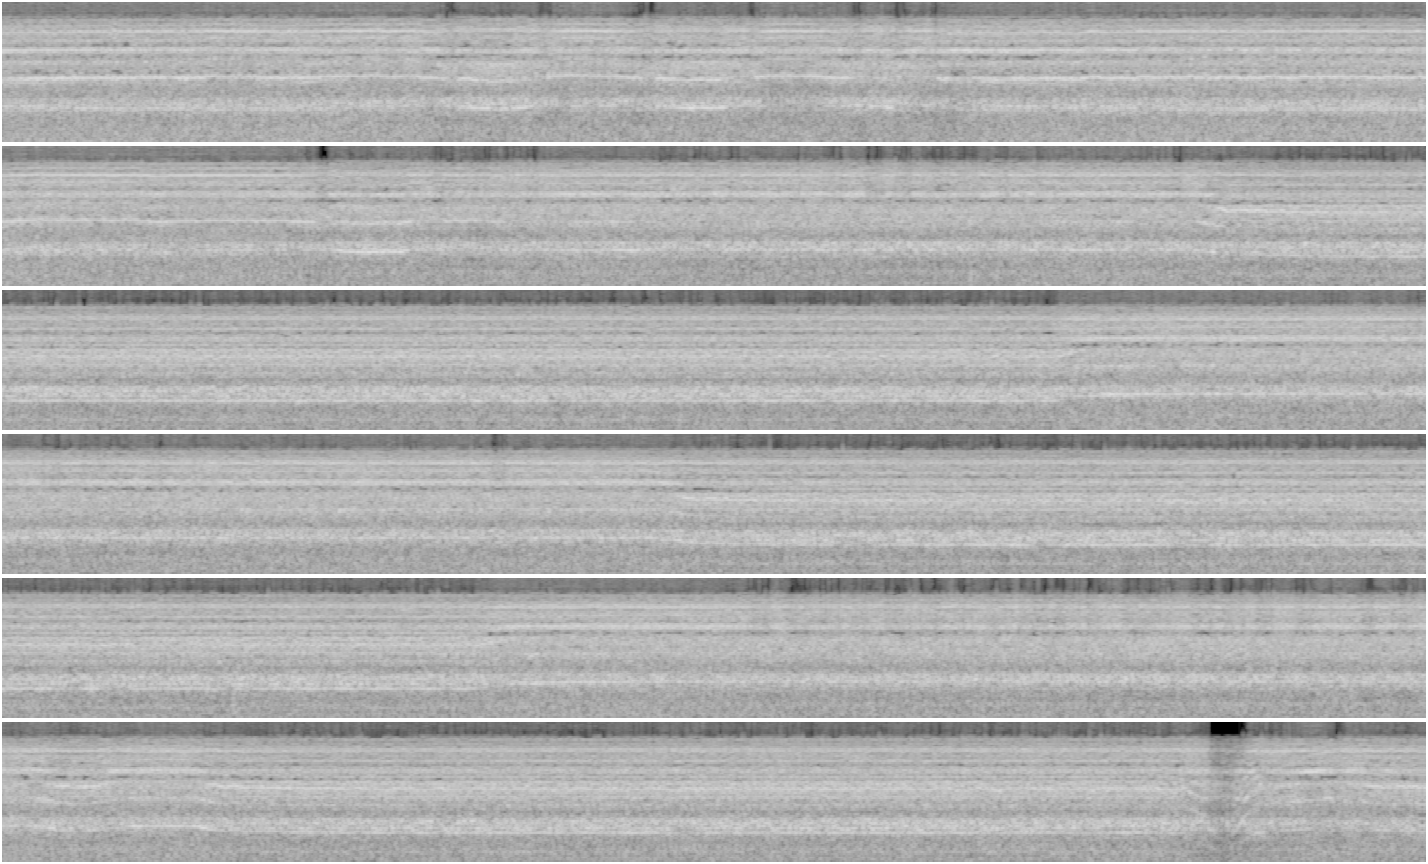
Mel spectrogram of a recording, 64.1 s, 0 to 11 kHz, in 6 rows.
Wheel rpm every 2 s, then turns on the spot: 210, 230, 230, 220, 210, 220, 230, 230, 230, 230, 210, 200, 200, 200, 210, 230, 230, 230, 220, 200, 200, 200, 200, 230, 230, 230, 230, 210, 200, 200, 200, 180.
none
